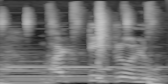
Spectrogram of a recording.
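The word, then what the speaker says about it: Bhattiprolu: Now, you know what is the biggest takeaway from the Kannada script video is because of this comment, I know that it is pronounced Bhatti Prolu.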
